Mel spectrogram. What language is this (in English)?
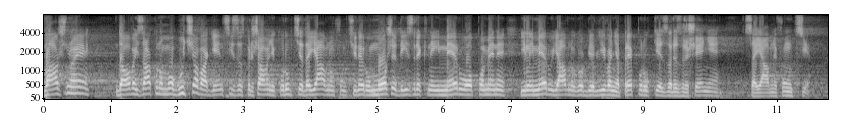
Serbian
